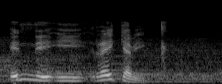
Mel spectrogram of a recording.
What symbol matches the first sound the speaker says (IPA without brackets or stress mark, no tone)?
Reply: ɪ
